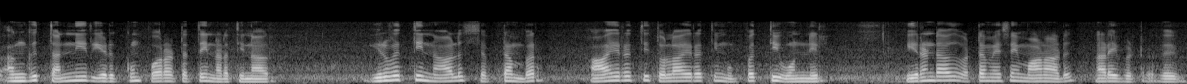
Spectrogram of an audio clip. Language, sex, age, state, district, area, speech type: Tamil, male, 30-45, Tamil Nadu, Ariyalur, rural, spontaneous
